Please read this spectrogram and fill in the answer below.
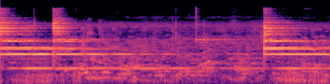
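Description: Metal temple bell struck three times, each strike ringing on and slowly fading: two strikes close together at the start, then another about three seconds in, with faint voices of people nearby.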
